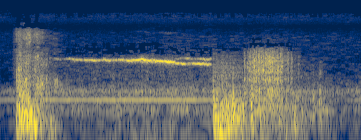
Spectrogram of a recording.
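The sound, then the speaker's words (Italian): A tracer flare rocket is fired: a sharp, loud burst is followed by a steady, high whistling tone lasting about two seconds, then a second rushing, noisy blast that slowly fades, with no talk over it. “Mito, spara un razzo! Subito! Razzo tracciante! Presto!”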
